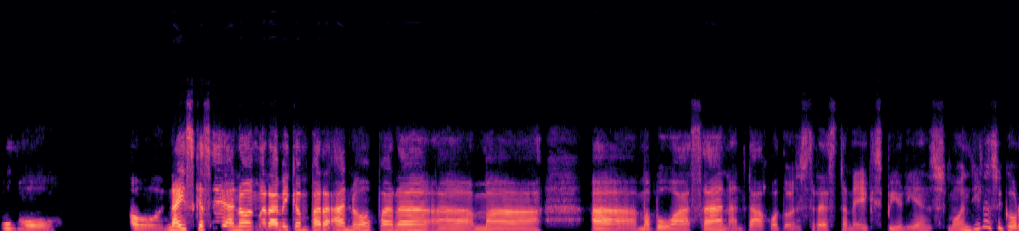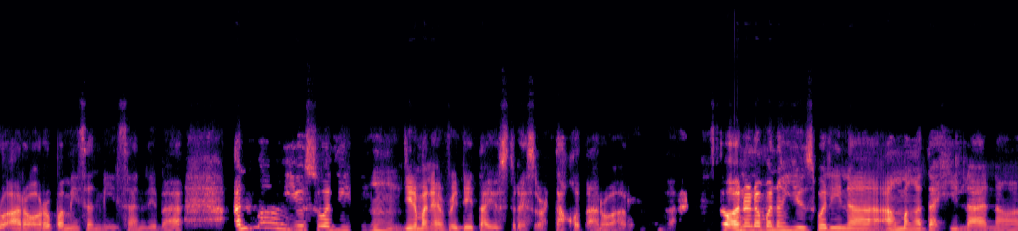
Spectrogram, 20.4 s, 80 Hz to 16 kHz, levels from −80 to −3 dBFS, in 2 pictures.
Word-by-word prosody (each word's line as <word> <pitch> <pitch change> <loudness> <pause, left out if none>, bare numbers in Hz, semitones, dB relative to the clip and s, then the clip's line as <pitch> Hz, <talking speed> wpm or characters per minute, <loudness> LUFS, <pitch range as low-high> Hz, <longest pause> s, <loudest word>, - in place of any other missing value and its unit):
Oo. 130 -4 -4 0.8
Oo, 140 0 -1
nice 245 +7 +7
kasi 255 +1 0
ano 240 0 +5
marami 225 -1 +5
kang 225 -1 -1
paraan 210 +1 +4
'no? 205 +6 -2
Para 200 -1 +2
ah, 175 -1 -2
ma 165 -2 0 0.6
ah, 160 -2 +3
mabawasan 155 +2 -1
ang 135 +1 -9
takot 135 +1 -5
o - - -7
stress 135 +1 -9
na 140 -1 -8
na-experience 130 -2 -9
mo, 140 +1 -8
hindi 200 - -7
na 395 +3 -8
siguro 215 - -3
araw-araw, 150 +3 +1
paminsan-minsan 140 -7 -7
'di 120 0 -13
ba? - - -5 0.5
Ano 295 +5 +6
bang 350 -2 -5
usually, 235 -2 -3
hmm, 185 -8 -9
hindi 160 - +3
naman 150 -2 +4
everyday 125 +1 -2
tayo 120 -1 -3
stress - - -5
or - - -6
takot - - -4
araw-araw - - -5
'diba? - - -41 0.7
So, 195 -1 +10
ano 240 +3 +8
naman 245 +1 +4
ang 240 -3 0
usually 190 -1 -1
na 160 -3 +2
ang 165 +1 +1
mga 155 -1 -1
dahilan 130 -3 -2
na 125 -1 -6
165 Hz, 150 wpm, -24 LUFS, 140-215 Hz, 0.8 s, So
